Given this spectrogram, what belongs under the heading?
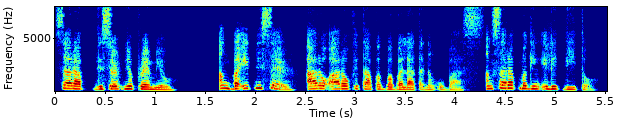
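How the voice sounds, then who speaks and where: A woman's voice: mid-range voice, lively intonation, quick pace, no room sound. A woman reading all the roles of a dubbed short drama in one voice.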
